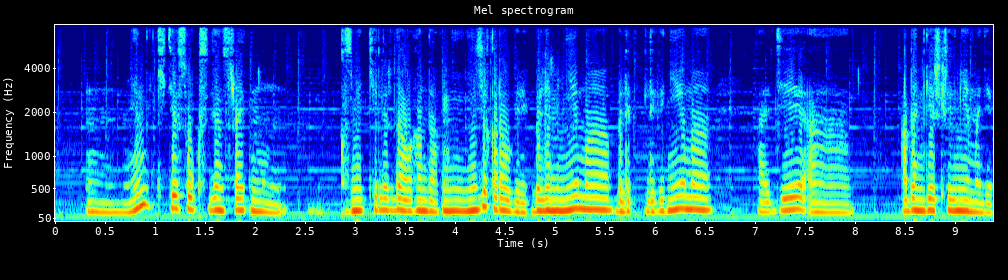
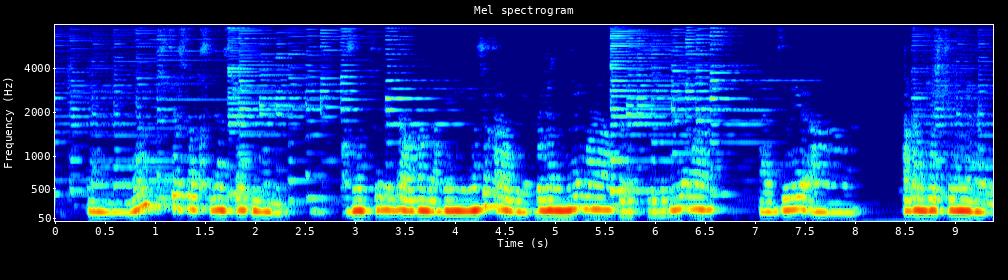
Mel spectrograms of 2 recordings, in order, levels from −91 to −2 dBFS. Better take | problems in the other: first | noise reduction (classical method WPE with log-MMSE)

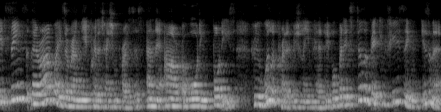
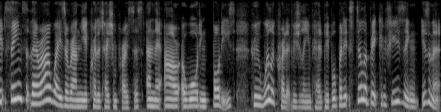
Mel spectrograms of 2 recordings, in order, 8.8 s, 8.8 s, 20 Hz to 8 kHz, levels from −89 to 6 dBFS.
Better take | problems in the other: second | room echo; dies away in 0.9 s

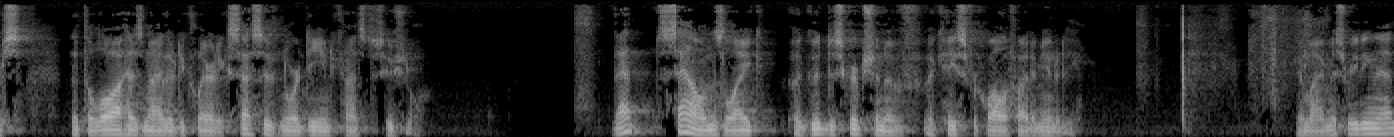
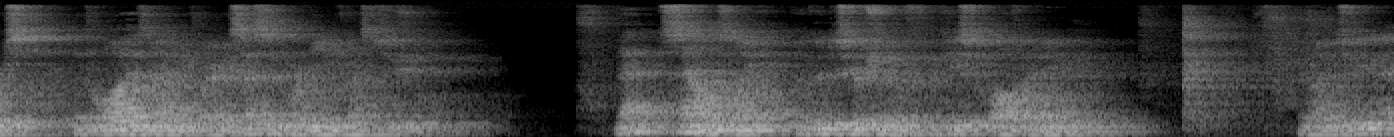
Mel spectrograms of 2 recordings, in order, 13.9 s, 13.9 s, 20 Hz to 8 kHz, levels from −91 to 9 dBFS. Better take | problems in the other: first | room echo; dies away in 2.1 s

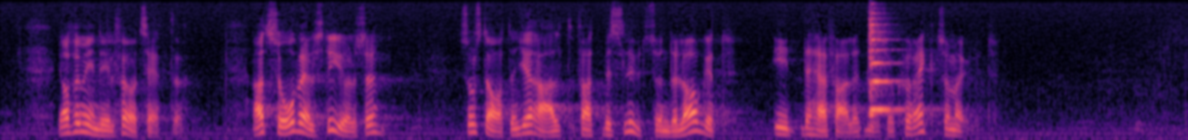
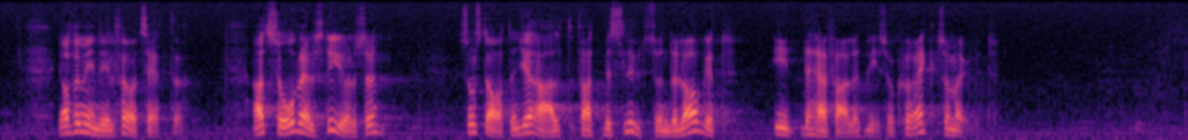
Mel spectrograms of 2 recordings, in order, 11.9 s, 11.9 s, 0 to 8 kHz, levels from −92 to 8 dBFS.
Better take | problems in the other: second | background sound (Bowed string instrument); 1 dB above the speech

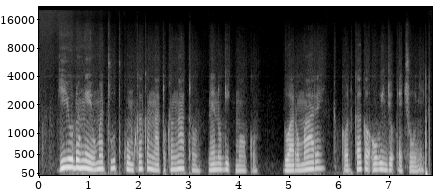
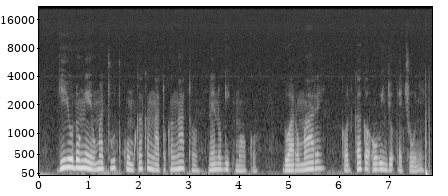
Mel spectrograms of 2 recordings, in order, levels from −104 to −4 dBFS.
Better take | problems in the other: second | noise reduction (neural mask model RNNoise)

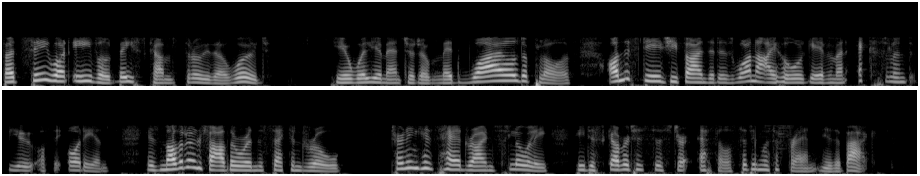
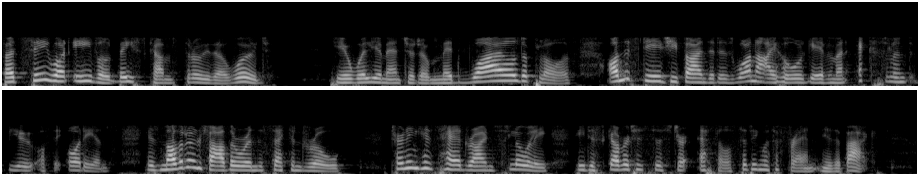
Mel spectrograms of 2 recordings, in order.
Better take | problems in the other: second | noise reduction (neural separator model SepFormer WHAM!)

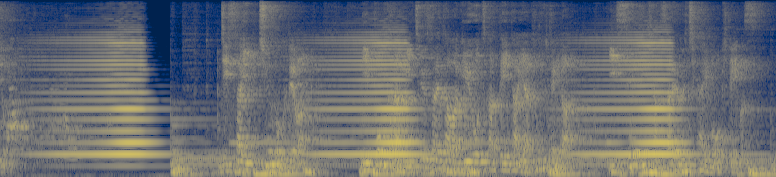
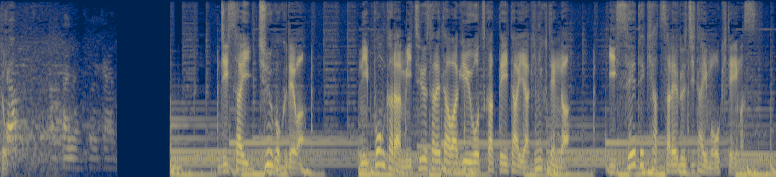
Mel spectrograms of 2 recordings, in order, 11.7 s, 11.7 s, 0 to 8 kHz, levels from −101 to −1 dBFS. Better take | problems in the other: second | background sound (Bowed string instrument); 3 dB above the speech // room echo; dies away in 1.1 s

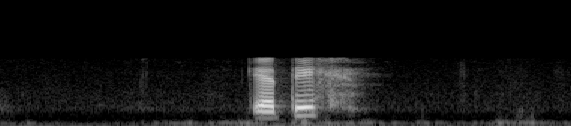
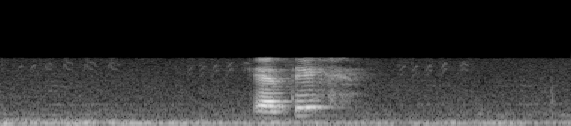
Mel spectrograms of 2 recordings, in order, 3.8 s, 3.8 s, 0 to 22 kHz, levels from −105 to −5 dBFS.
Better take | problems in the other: first | background sound (Wind / Bird / Insect); 12 dB below the speech // room echo; dies away in 0.3 s

